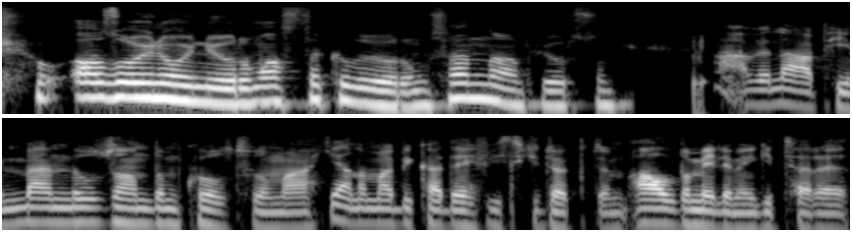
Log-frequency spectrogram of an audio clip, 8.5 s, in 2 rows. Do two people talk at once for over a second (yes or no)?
no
